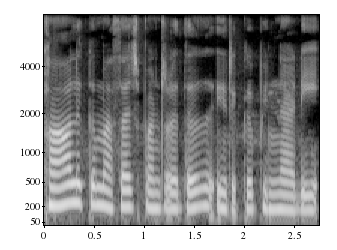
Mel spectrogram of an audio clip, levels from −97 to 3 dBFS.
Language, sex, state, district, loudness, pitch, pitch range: Tamil, female, Tamil Nadu, Nilgiris, -16 LUFS, 185 Hz, 170-210 Hz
